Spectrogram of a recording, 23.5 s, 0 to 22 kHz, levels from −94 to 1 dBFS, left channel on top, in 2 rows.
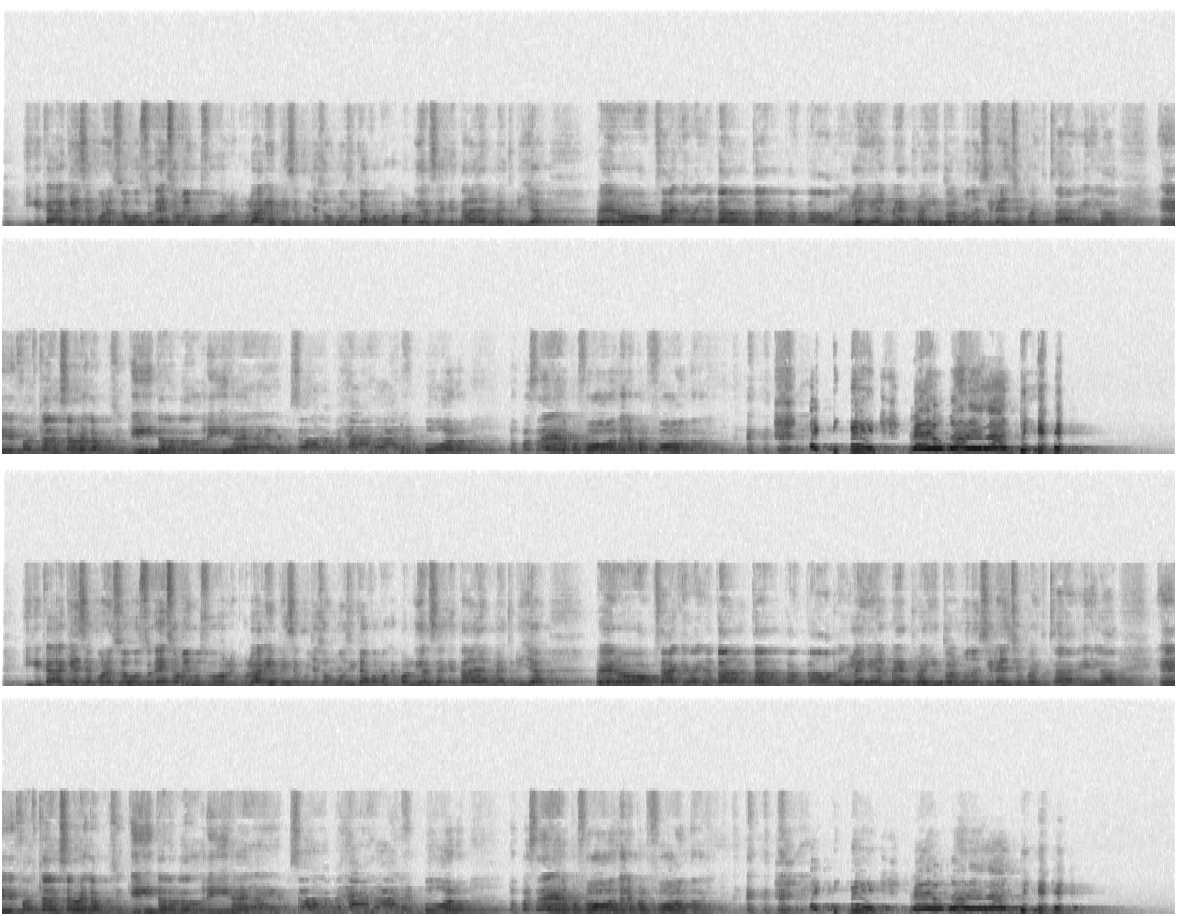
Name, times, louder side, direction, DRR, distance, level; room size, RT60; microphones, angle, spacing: voice 1, 0.2-16.5 16.8-18.8 19.2-19.6, right 1 dB, 35° right, 2 dB, 4.6 m, -27 dB
voice 2, 19.4-19.9 20.2-22.4, left 5 dB, 85° left, 13 dB, 1.1 m, -18 dB
24.0 x 23.0 x 6.6 m, 1.4 s
head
